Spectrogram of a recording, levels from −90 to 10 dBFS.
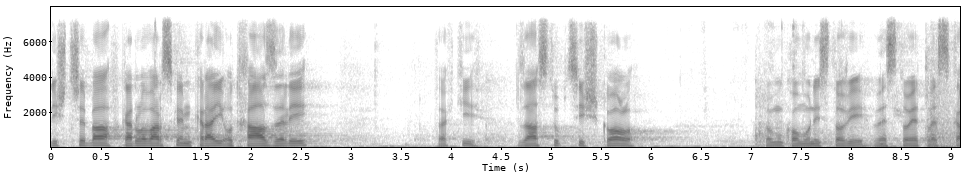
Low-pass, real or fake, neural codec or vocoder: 7.2 kHz; real; none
